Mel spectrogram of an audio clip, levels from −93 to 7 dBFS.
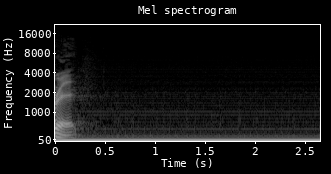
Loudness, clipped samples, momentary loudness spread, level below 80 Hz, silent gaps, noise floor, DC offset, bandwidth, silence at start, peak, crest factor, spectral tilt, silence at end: -38 LUFS; under 0.1%; 19 LU; -70 dBFS; none; -65 dBFS; 4%; 15.5 kHz; 0 s; -20 dBFS; 26 dB; -6 dB/octave; 2.45 s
